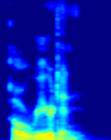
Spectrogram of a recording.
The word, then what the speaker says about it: O'Riordan: The second O is silent. O'Riordan is how they were pronouncing it over there.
